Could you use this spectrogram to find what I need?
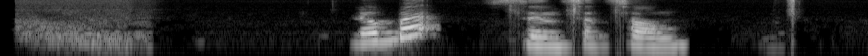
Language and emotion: Russian, positive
